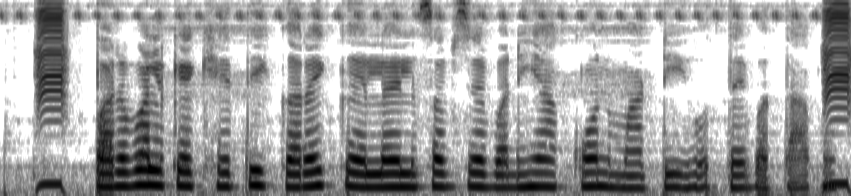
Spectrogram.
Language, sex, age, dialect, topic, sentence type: Maithili, female, 41-45, Bajjika, agriculture, question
